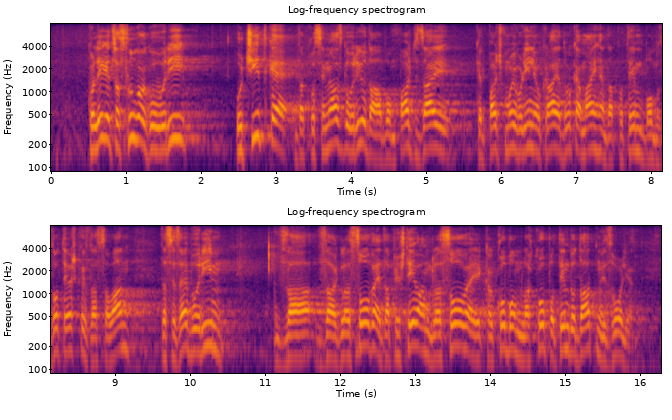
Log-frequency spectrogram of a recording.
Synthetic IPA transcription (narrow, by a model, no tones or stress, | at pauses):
kɔleːɡitsasluːɡaɡɔʋɔɾi | ɔt͡ʃiːt̪kɛd̪akɔsɛmjazɡɔʋɔɾiwd̪abompat͡ʃzd̪ajkɛɾpat͡ʃmoːjʋɔlilniɔkɾaːjɛd̪oːkajmajxnɛd̪apot̪embomzloːt̪ɛʃkɛɡlasɔʋand̪̥asɛzajbɔɾim | zazaɡlasoːʋɛd̪apɾɛʃt̪eːʋamɡlasoːʋɛikakobomlaxkoːpɔt̪emd̪ɔd̪aːt̪nɔizʋoːljɛn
